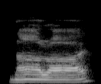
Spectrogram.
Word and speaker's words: Narayana: So the word Narayana has two ends. The first end is dental, na, Narayana, na. The last syllable is a cerebral na.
